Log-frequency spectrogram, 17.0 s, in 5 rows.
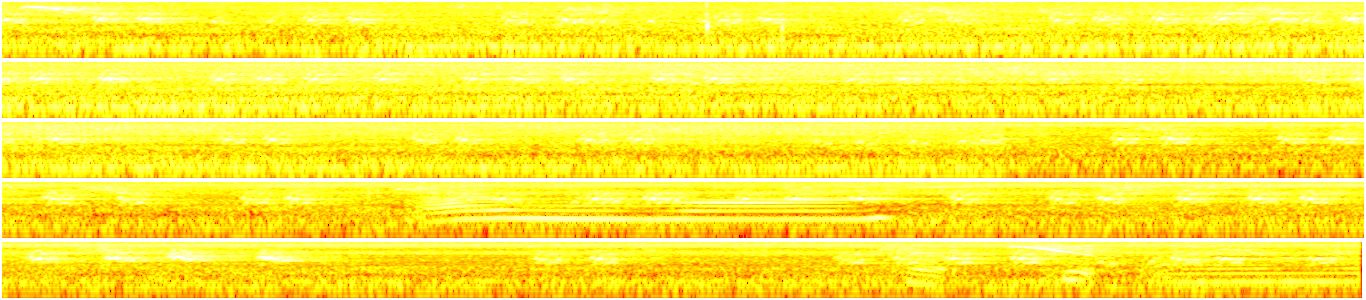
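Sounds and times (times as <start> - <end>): low engine hum: 0.0 - 12.6
birds chirping: 0.0 - 17.0.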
